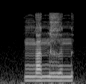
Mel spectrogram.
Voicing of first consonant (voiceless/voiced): voiced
